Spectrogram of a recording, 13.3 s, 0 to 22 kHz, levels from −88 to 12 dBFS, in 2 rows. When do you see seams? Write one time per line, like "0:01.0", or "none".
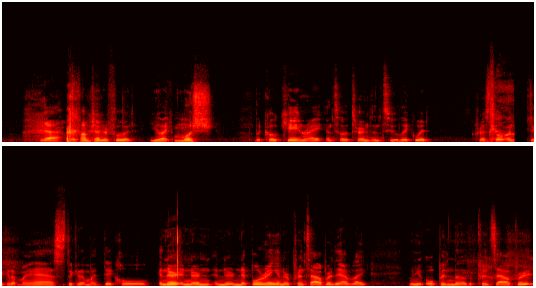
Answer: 0:01.7
0:06.4
0:08.5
